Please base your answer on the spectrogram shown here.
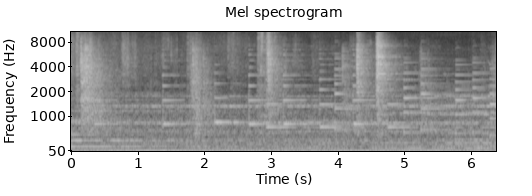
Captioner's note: door closes; ominous music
